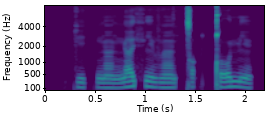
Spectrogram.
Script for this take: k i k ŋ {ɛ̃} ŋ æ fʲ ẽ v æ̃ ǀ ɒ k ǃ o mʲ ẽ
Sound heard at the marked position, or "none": æ̃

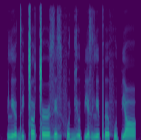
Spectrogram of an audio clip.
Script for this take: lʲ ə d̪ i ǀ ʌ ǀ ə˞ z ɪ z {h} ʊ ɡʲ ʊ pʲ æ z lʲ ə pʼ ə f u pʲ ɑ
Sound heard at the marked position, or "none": f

